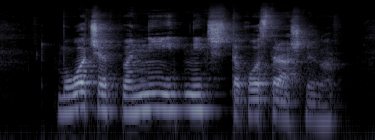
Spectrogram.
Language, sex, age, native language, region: Slovenian, male, 12-17, Slovenian, Carinthia region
